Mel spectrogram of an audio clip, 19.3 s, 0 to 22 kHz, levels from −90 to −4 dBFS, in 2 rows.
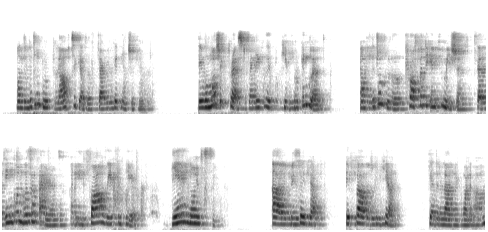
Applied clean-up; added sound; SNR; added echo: neural mask model DeepFilterNet 3.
